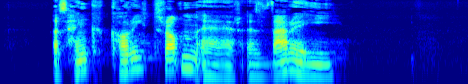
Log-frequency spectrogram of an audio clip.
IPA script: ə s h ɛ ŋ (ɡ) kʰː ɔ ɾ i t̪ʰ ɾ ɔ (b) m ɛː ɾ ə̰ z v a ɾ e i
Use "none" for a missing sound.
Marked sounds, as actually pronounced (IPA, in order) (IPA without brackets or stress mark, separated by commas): k, b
